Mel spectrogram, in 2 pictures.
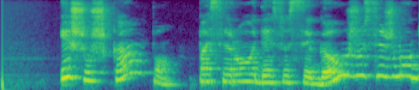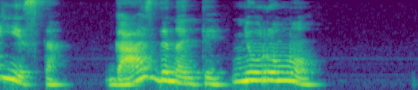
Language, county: Lithuanian, Marijampolė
